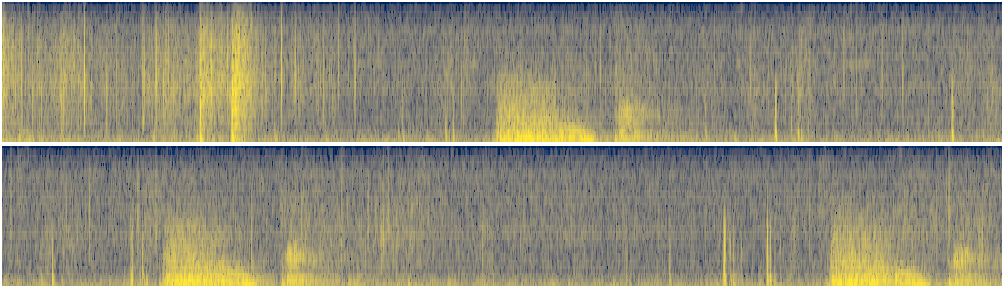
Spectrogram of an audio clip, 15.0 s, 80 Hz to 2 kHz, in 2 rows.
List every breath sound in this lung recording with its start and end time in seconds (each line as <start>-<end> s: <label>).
3.66-4.46 s: inhalation
4.08-4.46 s: rhonchi
4.57-5.37 s: exhalation
8.69-9.54 s: inhalation
9.09-9.47 s: rhonchi
9.60-10.46 s: exhalation
13.76-14.61 s: inhalation
14.23-14.61 s: rhonchi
